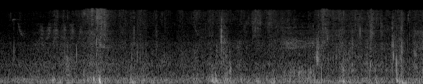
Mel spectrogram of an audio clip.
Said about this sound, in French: C'est assez agréable cette déambulation dans les feuilles mortes, parce qu'on est dans un paysage qui est rafraîchi par la pluie, alors que le soleil est revenu.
